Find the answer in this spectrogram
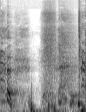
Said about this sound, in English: He's having a coughing fit.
